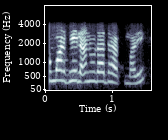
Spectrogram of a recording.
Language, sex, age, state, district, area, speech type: Maithili, female, 30-45, Bihar, Purnia, rural, conversation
